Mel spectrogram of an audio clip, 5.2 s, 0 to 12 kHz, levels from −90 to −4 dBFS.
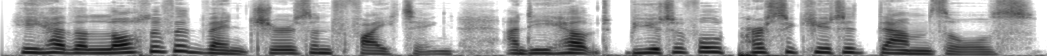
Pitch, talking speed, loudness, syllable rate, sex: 205 Hz, 160 wpm, -18 LUFS, 5.1 syllables/s, female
